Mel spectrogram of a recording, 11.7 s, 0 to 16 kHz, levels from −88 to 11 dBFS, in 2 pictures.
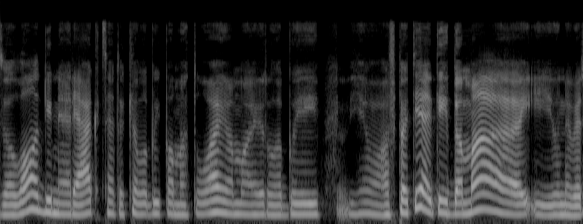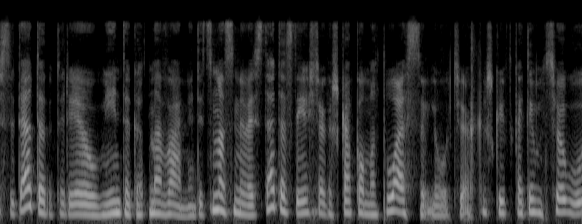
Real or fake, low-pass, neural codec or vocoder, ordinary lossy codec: fake; 10.8 kHz; codec, 24 kHz, 1 kbps, SNAC; Opus, 64 kbps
